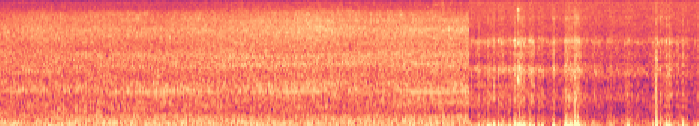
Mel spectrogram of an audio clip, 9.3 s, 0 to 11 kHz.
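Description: Chery Tiggo 8 Pro SUV engine idling steadily. About six seconds in, the sound cuts abruptly to loud, irregular low thumps of wind buffeting the microphone.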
